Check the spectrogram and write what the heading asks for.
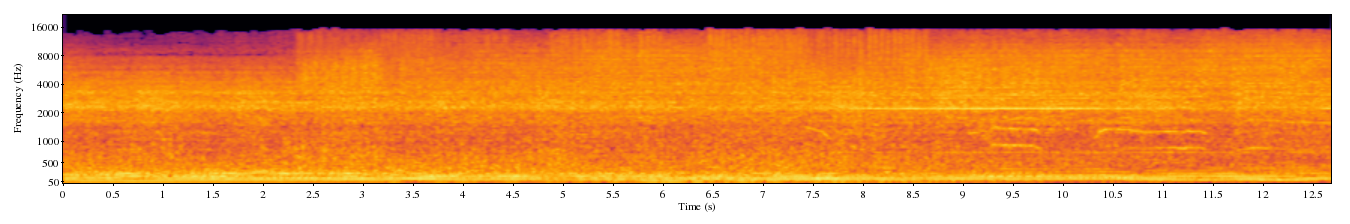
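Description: A steady, loud low drone like running engines under a wash of noise, with a few short wavering tones near the end.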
